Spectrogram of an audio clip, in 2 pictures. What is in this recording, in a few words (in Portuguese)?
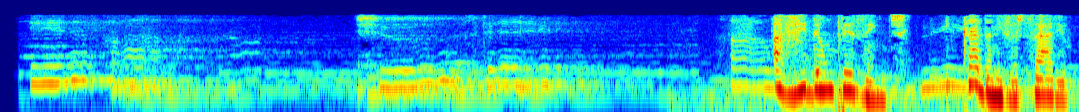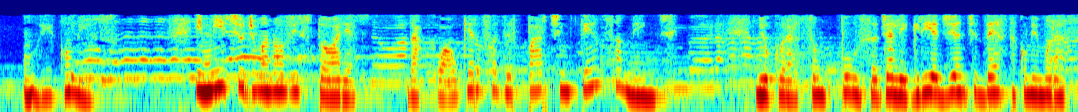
Romântico Feminino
